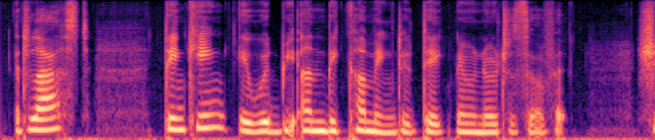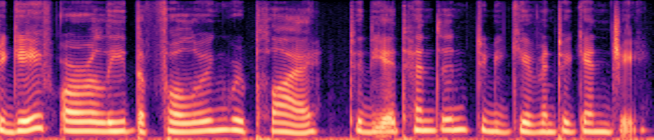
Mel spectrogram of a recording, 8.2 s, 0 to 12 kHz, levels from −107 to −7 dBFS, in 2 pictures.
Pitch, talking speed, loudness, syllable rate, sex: 225 Hz, 200 wpm, -18 LUFS, 6.1 syllables/s, female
